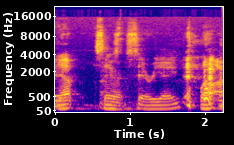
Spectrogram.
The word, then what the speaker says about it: Sayre: Sayre.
